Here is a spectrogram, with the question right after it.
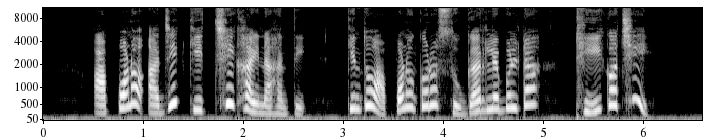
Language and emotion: Odia, surprised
